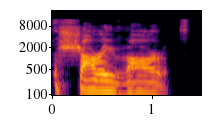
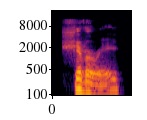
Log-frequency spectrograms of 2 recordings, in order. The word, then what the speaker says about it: charivaris: this unsettling marriage and they became known as Sharivaris though there are some different pronunciations. I think some people even say it shivery and it was this tradition for centuries and centuries.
